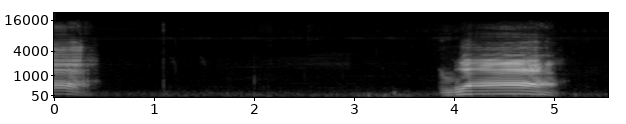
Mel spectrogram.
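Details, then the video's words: Tail of one cow moo at the start, then after a pause a long, loud, slightly rising and falling moo with strong harmonics. "Funny cow sound video"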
